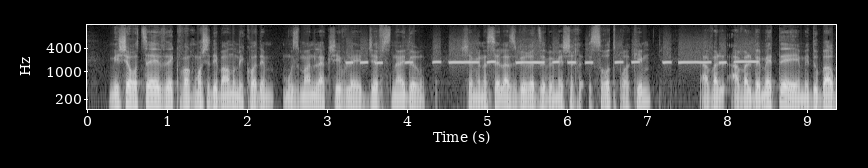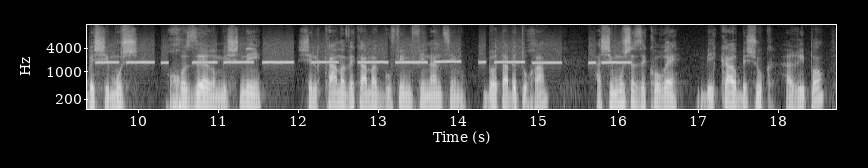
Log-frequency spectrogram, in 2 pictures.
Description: Morse code (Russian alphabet), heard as a whistle, hand-sent with a straight key, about 13 wpm, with speech in Hebrew. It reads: СЕРБИЯ ГОТОВА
